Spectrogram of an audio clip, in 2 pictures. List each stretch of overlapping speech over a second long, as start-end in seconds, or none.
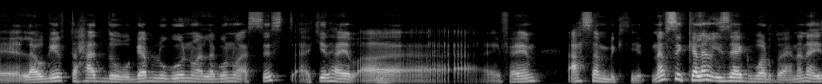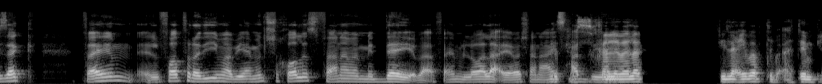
none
